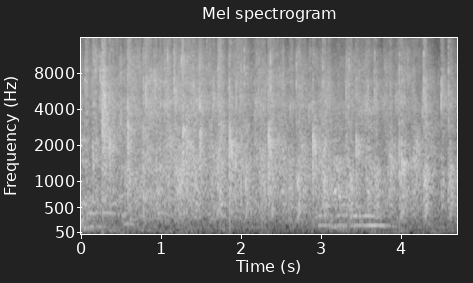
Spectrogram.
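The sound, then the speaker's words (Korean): An audience breaks into steady applause, a dense wash of many hands clapping at once that holds at an even, fairly loud level for about five seconds, with faint voices mixed underneath. “일단 박수 한번 쳐드릴게요.”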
